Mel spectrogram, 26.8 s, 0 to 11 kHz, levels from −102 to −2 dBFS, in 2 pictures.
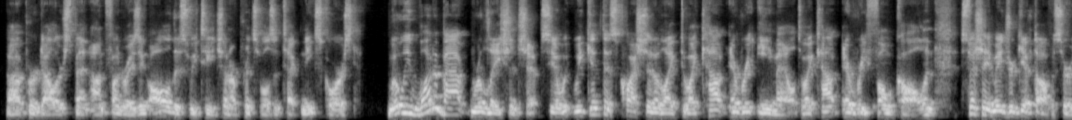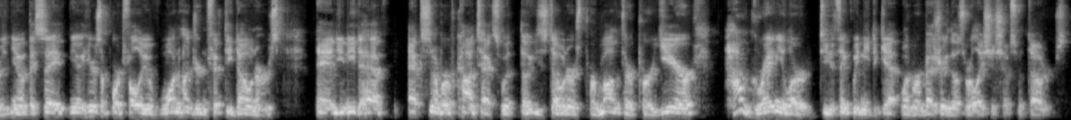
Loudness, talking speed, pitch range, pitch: -21 LUFS, 210 wpm, 105-125 Hz, 115 Hz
